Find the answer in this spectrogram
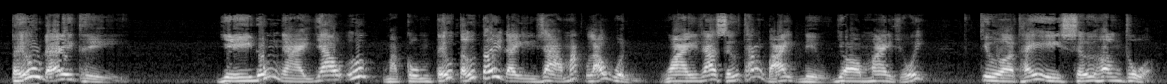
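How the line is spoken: Stern serious. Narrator (Vietnamese): Nam Tà nghiêm nghị

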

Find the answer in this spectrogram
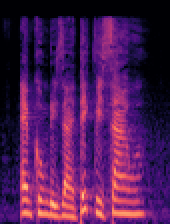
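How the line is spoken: Cold. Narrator (Vietnamese): Tôi lạnh lùng

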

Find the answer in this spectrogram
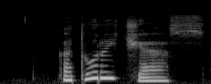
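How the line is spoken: Sleepy question. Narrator (Russian): сонно спросила

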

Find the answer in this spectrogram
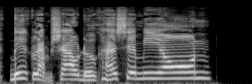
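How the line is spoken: Old woman sighing. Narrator (Vietnamese): Bà Polina Fuchevna thở dài

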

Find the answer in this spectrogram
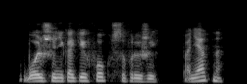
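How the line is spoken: Icy tone. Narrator (Russian): ледяным тоном сказала Вирджиния

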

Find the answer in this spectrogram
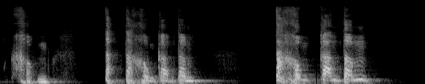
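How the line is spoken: Hissing shriek. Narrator (Vietnamese): Nó rít lên

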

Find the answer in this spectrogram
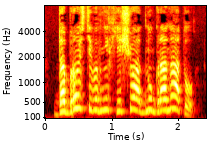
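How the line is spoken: Desperate shout. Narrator (Russian): в отчаянии крикнула Настя

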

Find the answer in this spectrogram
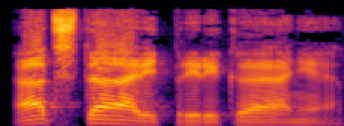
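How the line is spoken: Officer roaring. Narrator (Russian): взревел капитан-лейтенант

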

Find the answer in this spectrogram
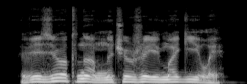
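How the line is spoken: Gloomy remark. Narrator (Russian): мрачно заметил Медведев

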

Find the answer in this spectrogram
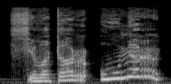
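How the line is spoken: Furious bark. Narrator (Russian): рявкнул примарха, разъяряясь

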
